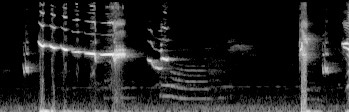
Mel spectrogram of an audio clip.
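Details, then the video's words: Oriental magpie-robin song with iora mimicry. A long, clear whistle slides gently downward, followed by a few lower, stepped whistled notes. After a pause come two sharp, high chirps. "Kacer gacor NGIPAS - NGIPAS isian burung CIPOW"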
